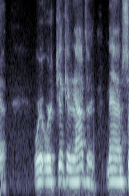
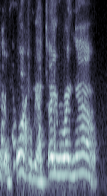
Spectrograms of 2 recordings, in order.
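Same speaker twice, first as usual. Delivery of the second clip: put-on New York accent, pitched up; 7 semitones higher than usual. Speaker shows he can put his new york accent back on, put-on new york accent. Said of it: "That's it".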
